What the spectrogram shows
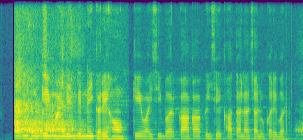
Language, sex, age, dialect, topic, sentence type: Chhattisgarhi, male, 31-35, Western/Budati/Khatahi, banking, question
